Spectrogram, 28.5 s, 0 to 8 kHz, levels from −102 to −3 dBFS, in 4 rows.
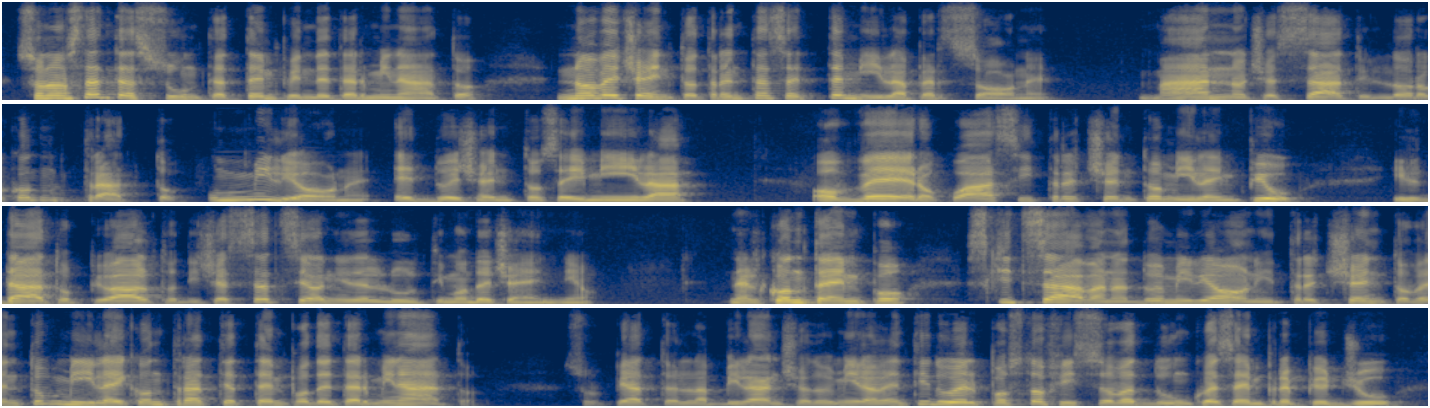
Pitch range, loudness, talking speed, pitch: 115-170 Hz, -29 LUFS, 105 wpm, 140 Hz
